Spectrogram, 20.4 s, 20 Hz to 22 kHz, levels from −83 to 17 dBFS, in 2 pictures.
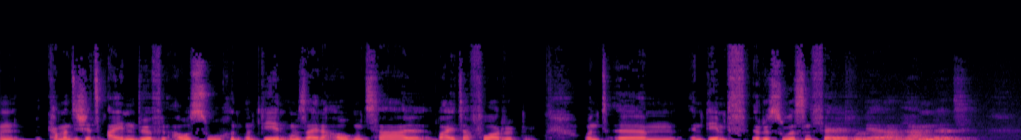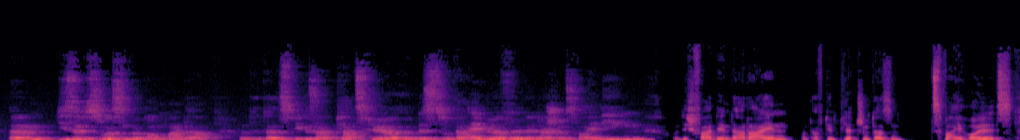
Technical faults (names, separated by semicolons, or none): switch to a distant microphone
